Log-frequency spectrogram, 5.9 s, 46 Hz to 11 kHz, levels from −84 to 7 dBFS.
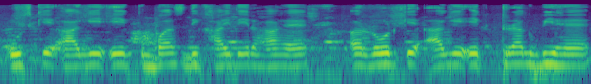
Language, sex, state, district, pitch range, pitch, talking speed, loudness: Hindi, male, Jharkhand, Deoghar, 160-170 Hz, 165 Hz, 160 wpm, -15 LUFS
